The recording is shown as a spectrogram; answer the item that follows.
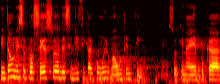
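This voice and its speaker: Noticeable background noise sits under a man's voice. His pitch varies in an ordinary way. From Chile. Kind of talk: casual interview. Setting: his home. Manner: halting, with fillers.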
